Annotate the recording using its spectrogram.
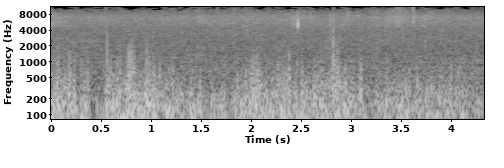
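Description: Wind buffeting the microphone, a loud low rumble, with a couple of faint clicks about a second in and near three seconds.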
